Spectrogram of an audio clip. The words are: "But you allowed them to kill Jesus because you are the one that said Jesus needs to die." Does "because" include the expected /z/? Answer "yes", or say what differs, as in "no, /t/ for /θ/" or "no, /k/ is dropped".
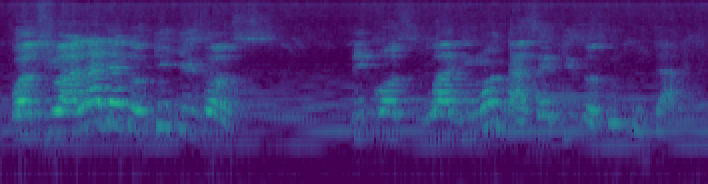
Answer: no, /s/ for /z/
